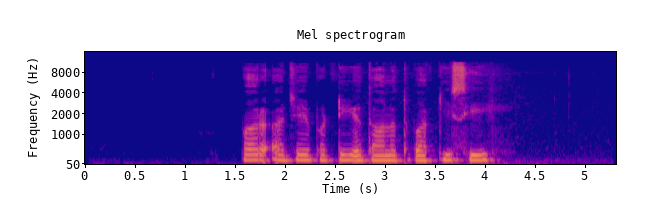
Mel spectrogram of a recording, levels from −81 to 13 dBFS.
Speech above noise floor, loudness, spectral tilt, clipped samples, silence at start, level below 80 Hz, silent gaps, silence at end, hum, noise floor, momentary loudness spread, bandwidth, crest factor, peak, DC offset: 49 dB; -22 LUFS; -5.5 dB/octave; under 0.1%; 1.6 s; -56 dBFS; none; 1.2 s; none; -70 dBFS; 4 LU; 11.5 kHz; 16 dB; -8 dBFS; under 0.1%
